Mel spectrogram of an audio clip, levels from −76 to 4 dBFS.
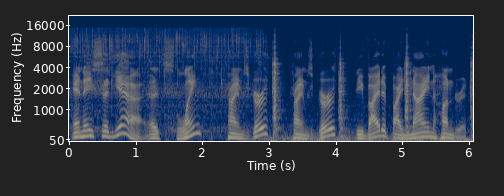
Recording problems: household noises; loud; throughout; 8 dB below the speech

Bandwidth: 14.5 kHz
